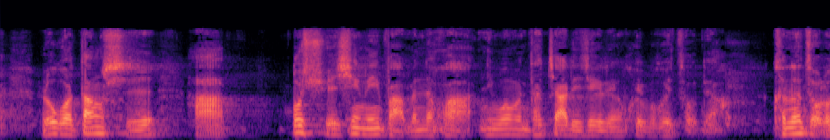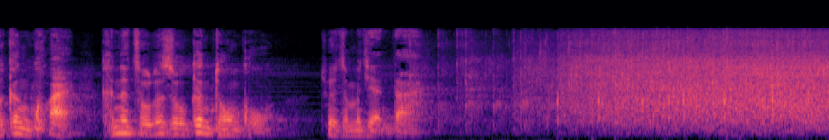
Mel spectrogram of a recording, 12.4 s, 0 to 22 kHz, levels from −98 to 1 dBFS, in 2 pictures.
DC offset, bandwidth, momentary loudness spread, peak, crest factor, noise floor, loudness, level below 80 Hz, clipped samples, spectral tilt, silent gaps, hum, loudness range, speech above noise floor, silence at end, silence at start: under 0.1%; 10.5 kHz; 15 LU; -10 dBFS; 24 dB; -53 dBFS; -32 LUFS; -78 dBFS; under 0.1%; -3.5 dB/octave; none; none; 7 LU; 22 dB; 0 s; 0 s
